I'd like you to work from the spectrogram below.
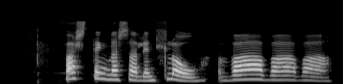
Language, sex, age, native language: Icelandic, male, 30-39, Icelandic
